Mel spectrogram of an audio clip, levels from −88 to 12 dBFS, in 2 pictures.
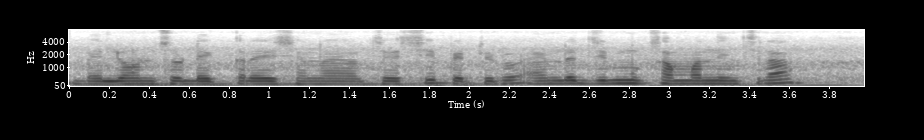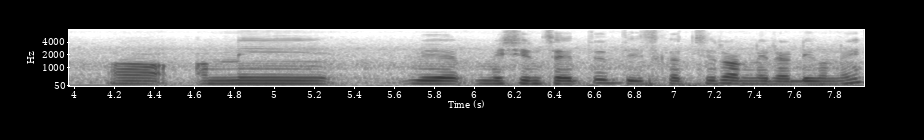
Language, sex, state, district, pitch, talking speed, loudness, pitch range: Telugu, male, Andhra Pradesh, Chittoor, 150 Hz, 130 wpm, -18 LUFS, 145-155 Hz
